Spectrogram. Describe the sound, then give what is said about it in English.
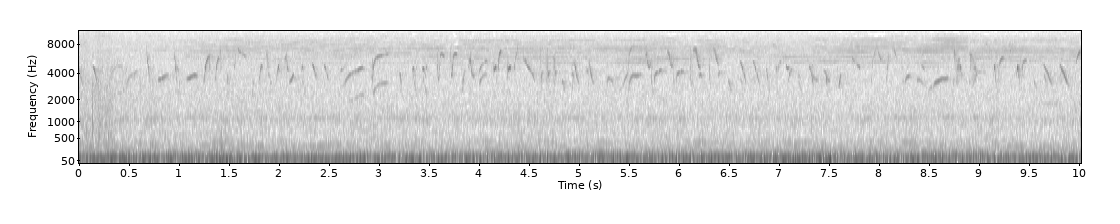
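A male American goldfinch calls on and off in quick bursts of high, thin twittering chirps, running the whole time over a steady low rumble, with no talking. “Very talkative male American goldfinch.”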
